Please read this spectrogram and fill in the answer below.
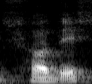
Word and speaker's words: স্বদেশ: অর্থাৎ বফলা যখন শুরুতে বসবে তখন দেখুন তো বফলা উচ্চারণ হয়েছে কি হয়নি? অবশ্যই হয়নি। দেখেন স্বদেশ।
